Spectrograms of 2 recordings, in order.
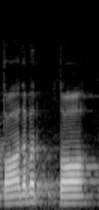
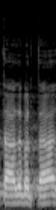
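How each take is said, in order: First: The letter is said heavy and full. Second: The letter is said thin and light. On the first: The speaker calls it right. "तौ को भी पुर करके पढ़ना है" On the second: The speaker calls it wrong. "ये हर बरीक पढ़ा जा रहा है... सरासर गलत"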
